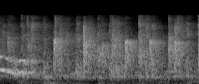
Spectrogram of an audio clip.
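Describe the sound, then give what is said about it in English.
A comedy show audience at Joke Workshop on MutinyRadio.fm claps steadily for the comedians in the room in a dense, noisy patter, with brief whoops or cheers rising over the applause near the start. “Let's give it up for all the comedians in the room.”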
